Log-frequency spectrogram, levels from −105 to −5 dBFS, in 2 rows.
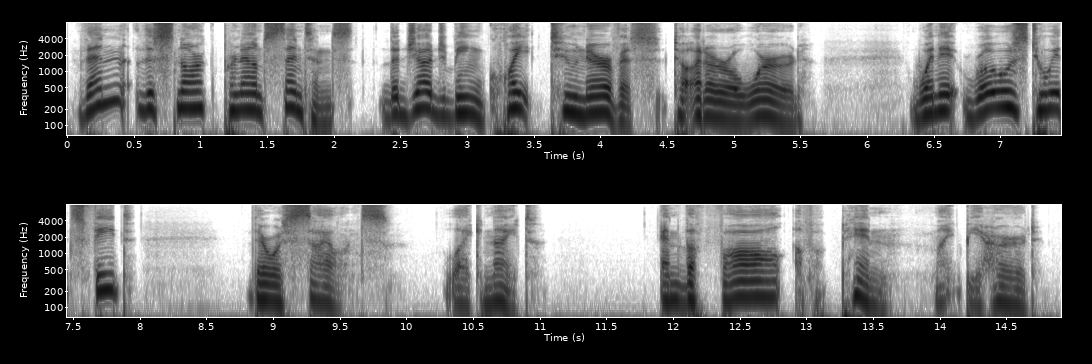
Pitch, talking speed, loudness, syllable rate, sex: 150 Hz, 140 wpm, -21 LUFS, 4.2 syllables/s, male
